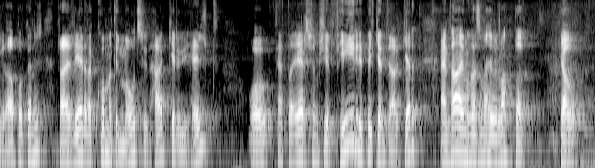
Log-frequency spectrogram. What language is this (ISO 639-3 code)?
isl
